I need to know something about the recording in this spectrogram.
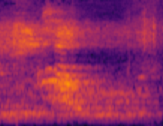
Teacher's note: عند الخاء هنا، يحذر منها القارئ، لأن بعض القراء يخفيها، يخفي النون مع الخاء، فهنا الحقيقة ربما يسبق اللسان إلى إخفاء النون، فيحذر الطالب ويعمل لسانه لإظهار ماذا؟ إظهار النون مع الخاء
